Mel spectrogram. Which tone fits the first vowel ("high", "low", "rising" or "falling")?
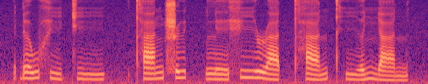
rising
